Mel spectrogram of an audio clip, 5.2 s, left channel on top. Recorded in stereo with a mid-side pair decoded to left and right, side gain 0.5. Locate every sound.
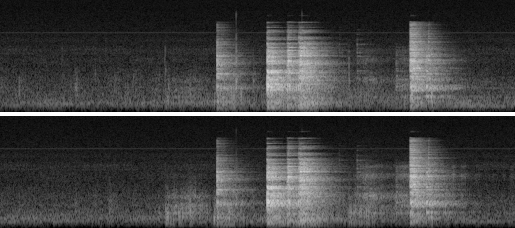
2.2 s dishes clattering: straight ahead, 0.9 m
